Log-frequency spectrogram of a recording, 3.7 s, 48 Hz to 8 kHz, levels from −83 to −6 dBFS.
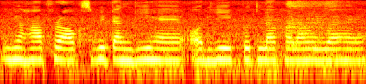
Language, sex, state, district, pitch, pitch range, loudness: Hindi, male, Madhya Pradesh, Katni, 210 Hz, 205-215 Hz, -16 LUFS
